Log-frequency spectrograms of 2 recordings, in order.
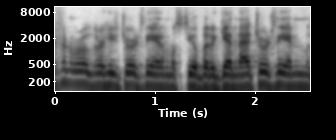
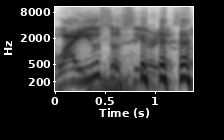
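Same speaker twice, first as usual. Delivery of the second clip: high-pitched, dopey, dumb villain voice; 6 semitones higher than usual. Imitating a wrestler who seems like the stupid Joker: Mad Dog Vachon as a stupid Joker. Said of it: "he's like the stupid Joker".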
